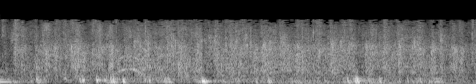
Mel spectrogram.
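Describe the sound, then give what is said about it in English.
An audience applauds at a jazz performance that features an alto saxophonist. The clapping is steady, dense and fairly loud throughout. “We won't ask you for more applause.”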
